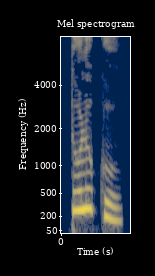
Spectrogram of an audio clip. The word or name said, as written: ತುಳುಕು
